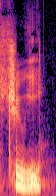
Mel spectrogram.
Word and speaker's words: cheugy: Okay, so this one is Chugy, spelled C-H-E-U-G-Y, pronounced Chugy. – C-H-E-U-G-Y.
